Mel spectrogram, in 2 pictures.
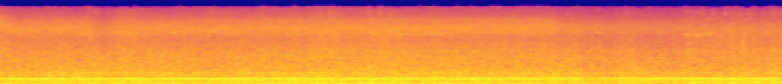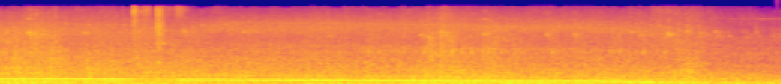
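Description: A bus engine hums steadily, then winds down as the bus slows.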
